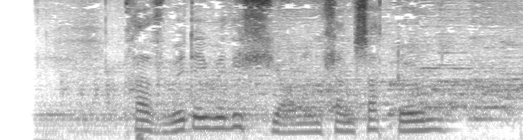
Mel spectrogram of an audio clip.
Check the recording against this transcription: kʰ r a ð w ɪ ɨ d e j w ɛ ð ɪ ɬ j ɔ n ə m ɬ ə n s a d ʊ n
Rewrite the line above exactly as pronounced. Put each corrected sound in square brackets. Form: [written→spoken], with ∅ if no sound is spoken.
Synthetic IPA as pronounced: kʰ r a ð w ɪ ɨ d e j w ɛ ð ɪ ɬ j ɔ n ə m ɬ [ə→a] n s a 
